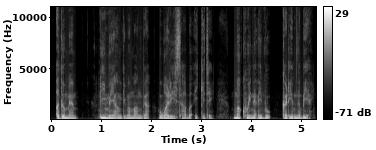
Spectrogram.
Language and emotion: Manipuri, fearful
